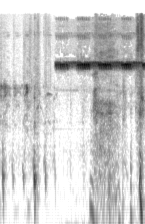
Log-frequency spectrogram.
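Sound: crickets chirping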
